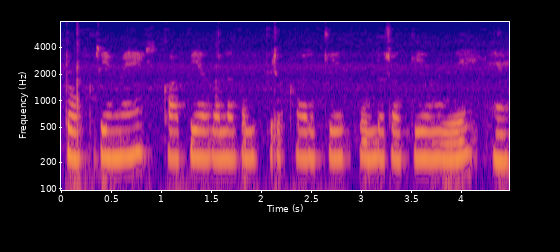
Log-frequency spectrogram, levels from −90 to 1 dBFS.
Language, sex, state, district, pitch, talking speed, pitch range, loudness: Hindi, female, Maharashtra, Chandrapur, 225 Hz, 135 wpm, 220-225 Hz, -31 LUFS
